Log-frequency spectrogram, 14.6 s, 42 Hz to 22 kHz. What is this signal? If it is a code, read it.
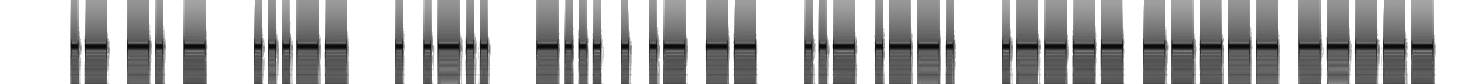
Morse code, heard as a keyed tone, about 17 wpm, 700 Hz. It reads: ANT 3 EL BEAM UP 100
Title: K1USN SST QSO Practice 17wpm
